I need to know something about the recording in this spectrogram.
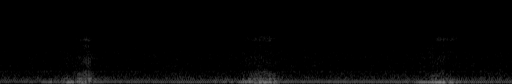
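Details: Low, snuffling snores with short, breathy bursts, about three breaths in five seconds; snoring.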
